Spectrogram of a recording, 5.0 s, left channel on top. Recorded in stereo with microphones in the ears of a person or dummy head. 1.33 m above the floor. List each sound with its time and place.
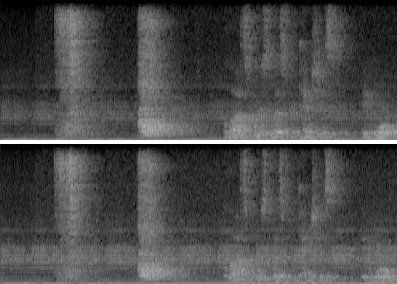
0.7 s a zipper: 70° right (ahead or behind), 1.5 m
2.8 s a man speaking: 55° right (ahead or behind), 1.5 m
